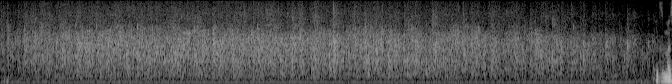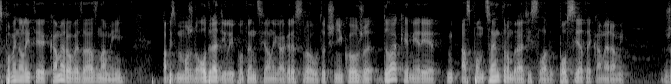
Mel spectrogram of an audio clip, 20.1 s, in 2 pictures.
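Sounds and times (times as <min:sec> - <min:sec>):
audience applause: 0:00.0 - 0:09.9
speech: 0:09.8 - 0:20.1.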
